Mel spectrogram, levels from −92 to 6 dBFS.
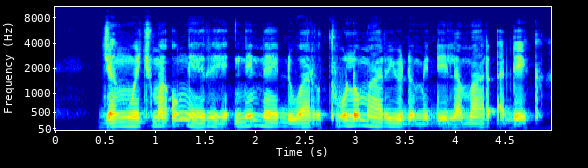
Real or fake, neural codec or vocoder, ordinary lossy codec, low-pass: real; none; none; 9.9 kHz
